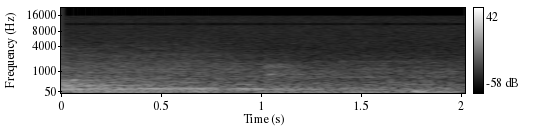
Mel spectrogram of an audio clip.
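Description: Steady low hum and faint hiss of the microphone's background noise, with no distinct event; the hum is a little stronger in the first second.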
